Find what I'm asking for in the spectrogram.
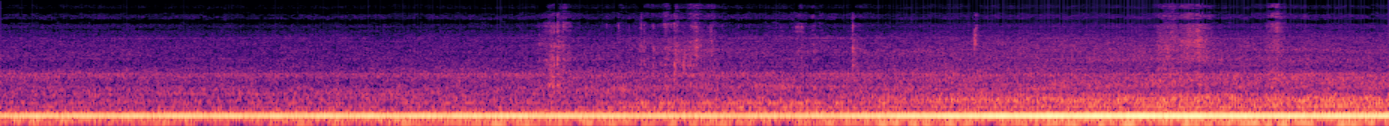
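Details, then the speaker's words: Walk-in cooler condensing unit on a convenience store roof: compressor running with a steady hum and a faint hiss. Refrigerant was leaking where the discharge line had rubbed through. "so let's see the guy on the phone said it had rubbed through he thought a flex had ran through uh rubbed through a pipe [Music] i might bump the pressure switch see if i hear it pissing"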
